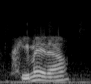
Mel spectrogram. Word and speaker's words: Ximena: y dio la casualidad que justo estaba llegando Ximena, se pronuncia con J, me dijo.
